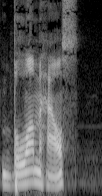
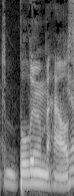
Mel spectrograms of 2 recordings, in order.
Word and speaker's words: Blumhouse: No, but then we're waiting on the, which I will now pronounce it correctly, because apparently I didn't last week, Blumhouse, not Bloomhouse, yeah, as I was saying before. Blumhouse, we're still waiting on that.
